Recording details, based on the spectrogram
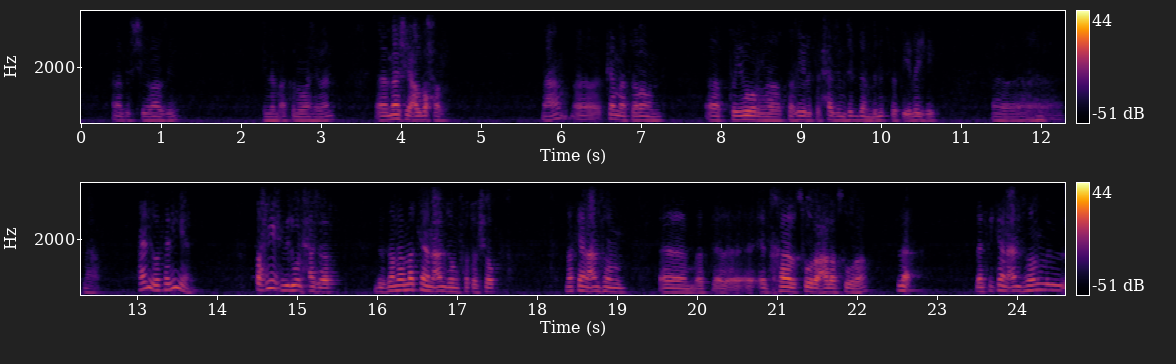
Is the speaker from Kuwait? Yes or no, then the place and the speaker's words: no; Beirut, Beirut Governorate, Lebanon; born there; كنت وقتها في منطقة الغبيري، ومنطقة الغبيري في بيروت، يعني أنا ولدت في بيروت في لبنان. منطقة الغبيري هي الوسط، يعني جورة التشيع، يعني وسط المنطقة الشيعية في لبنان. وكنت أعمل هناك في بداية شبابي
